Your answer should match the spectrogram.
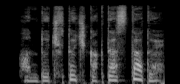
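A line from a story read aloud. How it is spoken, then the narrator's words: Whispered. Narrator (Russian): шепнул Финн Нолли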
